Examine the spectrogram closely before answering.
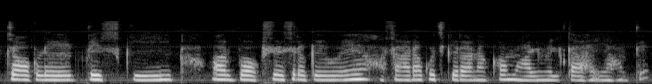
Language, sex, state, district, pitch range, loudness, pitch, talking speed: Hindi, female, Punjab, Pathankot, 200-220 Hz, -16 LUFS, 210 Hz, 145 wpm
